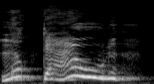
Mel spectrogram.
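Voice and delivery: high, loud warning yell. A narrator's reading. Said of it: "who yelled".

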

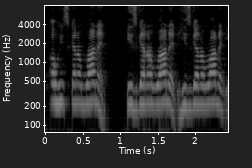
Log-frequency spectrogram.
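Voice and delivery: high, sing-song prediction; high mock chant; mocking fans. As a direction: parrot the crowd in a high smug voice. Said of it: "everybody's like".

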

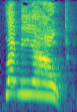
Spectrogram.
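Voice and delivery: high, loud cry to be let out; panicked high shout. A narrator's reading. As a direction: yell urgently at the top of the voice. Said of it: "he heard Annie shout".

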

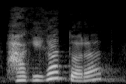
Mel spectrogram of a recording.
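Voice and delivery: high, rising, stunned question; the wife repeats the husband's confession in horror; shocked disbelief. Acted. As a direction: echo it back as if you can't believe it. Marianne echoes in disbelief.

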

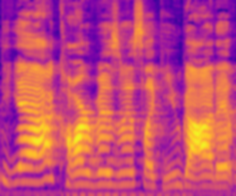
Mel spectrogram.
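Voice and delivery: loud, high burst of recognition; retold excited confirmation. Client confirming medium's guess about dad, thrilled. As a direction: cheer the correct guess loudly.

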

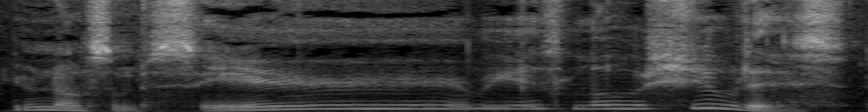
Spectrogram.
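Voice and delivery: lightly voiced, drawn-out admiring tease; mock admiring quote. Imitating him praising her shooters, slow and high. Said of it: "I know he's saying".

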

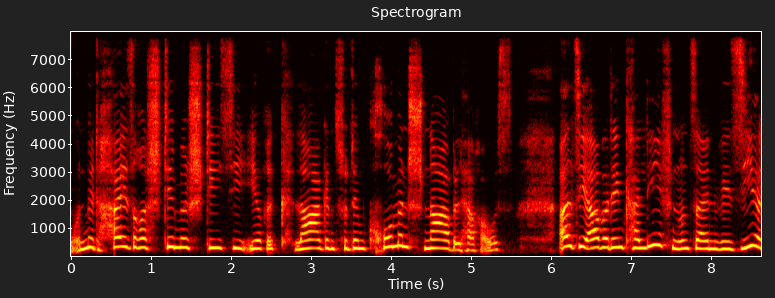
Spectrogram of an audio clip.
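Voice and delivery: ordinary delivery

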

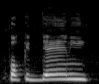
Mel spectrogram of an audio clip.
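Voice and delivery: mocking the neighbor's name in a squeaky voice; mock high voice.

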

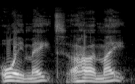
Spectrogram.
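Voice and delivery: high, loud mock British "Oi, mate"; a quick cheeky London accent "Oi, mate"; British mate imitation. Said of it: "they say mate a lot".

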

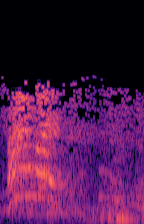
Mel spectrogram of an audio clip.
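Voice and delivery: very high, drawn-out mock call; grito burlón imitado. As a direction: imitate friends hollering it after someone. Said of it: "los amigos le gritan a uno". (grito agudo y alargado, imitando a los amigos)

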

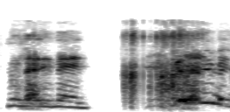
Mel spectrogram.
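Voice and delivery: acting out Kingston yelling at Tony Khan; hammed-up furious promo, voice jumping up; mock angry rant. Kingston confronting Tony Khan, mock angry shout. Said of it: "he was going to Tony Khan".

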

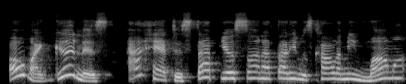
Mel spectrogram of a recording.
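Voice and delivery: a hint of the astonished niece on the phone; excited niece.

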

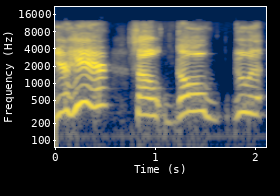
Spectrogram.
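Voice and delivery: high, loud, pushy command; loud insistent push. Retold or imitated. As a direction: shove them on stage, loud and high. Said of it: "'Cause they're like".

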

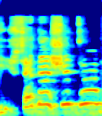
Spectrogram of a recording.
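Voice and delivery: floored by what he dared say; stunned disbelief. Retold or imitated. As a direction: hit it like you can't believe your ears. Stunned by Ray's defiance.

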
